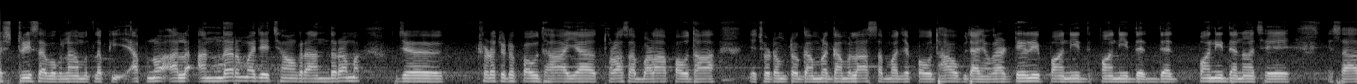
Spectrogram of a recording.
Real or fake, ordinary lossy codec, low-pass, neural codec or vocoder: real; none; none; none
